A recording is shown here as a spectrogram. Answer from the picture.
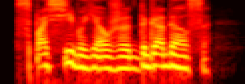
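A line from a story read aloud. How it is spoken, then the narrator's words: Gruff mutter. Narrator (Russian): буркнул парень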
